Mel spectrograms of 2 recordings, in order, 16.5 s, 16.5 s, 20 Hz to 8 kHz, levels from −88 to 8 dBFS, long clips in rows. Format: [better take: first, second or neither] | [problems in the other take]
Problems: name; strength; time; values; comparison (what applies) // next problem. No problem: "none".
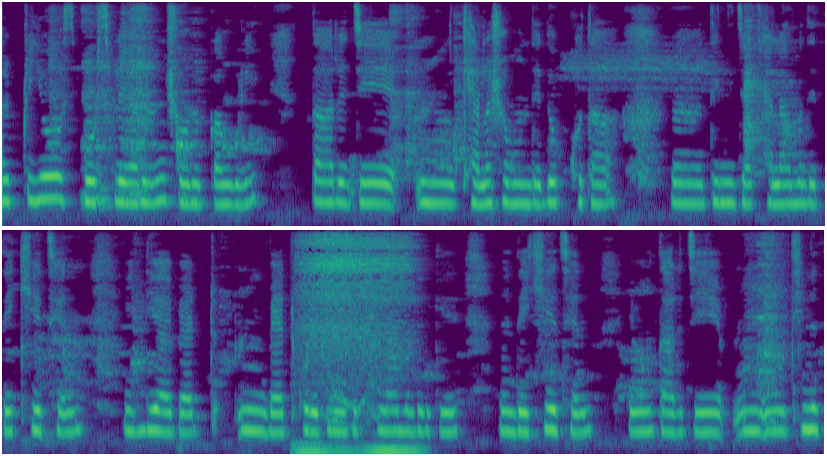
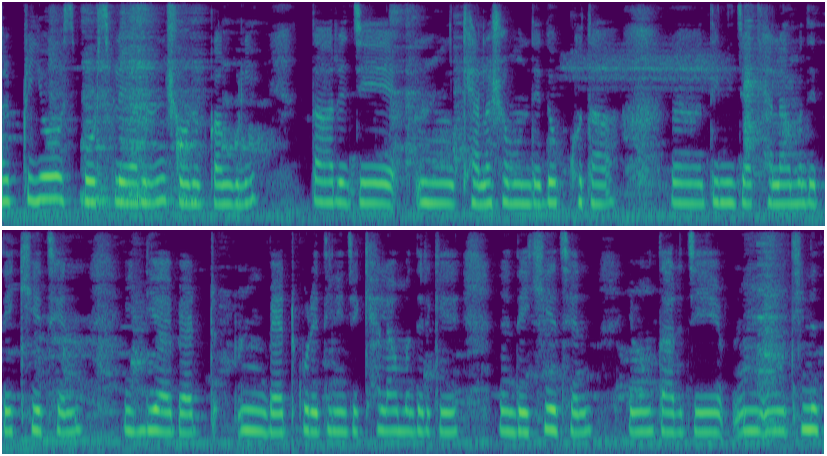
second | noise reduction (classical method log-MMSE)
